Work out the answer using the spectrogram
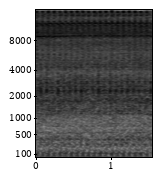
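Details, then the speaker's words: Honda Beat automatic scooter after the loose spark plug was tightened: even, quick pulsing idle with no misses or rattles; smooth normal idle, previous harsh noise resolved. "Dengaran kan? Suaranya sudah halus, normal, standar,"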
